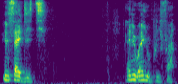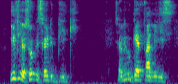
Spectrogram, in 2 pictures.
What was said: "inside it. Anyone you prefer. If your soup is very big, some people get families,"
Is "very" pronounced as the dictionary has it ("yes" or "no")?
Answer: no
